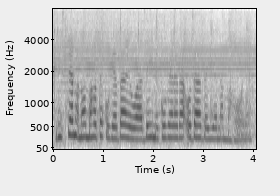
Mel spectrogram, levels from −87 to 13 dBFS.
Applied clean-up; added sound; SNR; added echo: none; Livestock, farm animals, working animals + Trumpet; 13 dB; none.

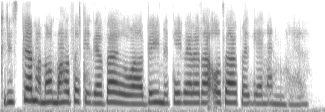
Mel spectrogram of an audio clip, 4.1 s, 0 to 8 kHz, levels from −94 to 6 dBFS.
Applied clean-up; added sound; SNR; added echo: neural diffusion model UNIVERSE++.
